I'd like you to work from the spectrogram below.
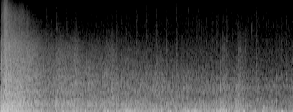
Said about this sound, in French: Se pensant abrité par l'habitacle de sa voiture, il n'a pas pris soin de fermer ses vitres. Grave erreur. La foudre le frappe par la fenêtre ouverte.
